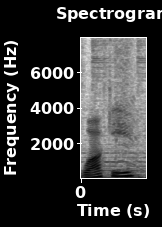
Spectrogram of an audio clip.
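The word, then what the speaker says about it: Waukee: vibrant Music Hall and I believe it's pronounced wacky Iowa and so they've used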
